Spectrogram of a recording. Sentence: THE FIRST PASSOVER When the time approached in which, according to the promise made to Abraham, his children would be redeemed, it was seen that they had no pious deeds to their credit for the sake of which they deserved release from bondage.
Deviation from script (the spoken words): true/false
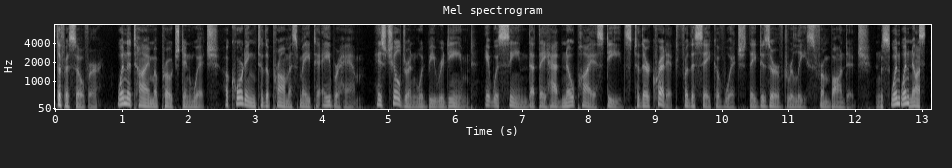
true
